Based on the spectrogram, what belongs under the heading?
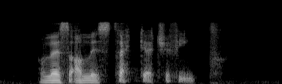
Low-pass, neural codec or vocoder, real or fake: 7.2 kHz; codec, 16 kHz, 0.5 kbps, X-Codec, HuBERT features, trained on LibriSpeech; fake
